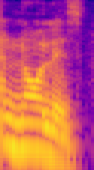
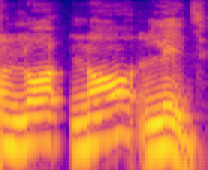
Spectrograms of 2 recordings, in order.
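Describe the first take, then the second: First: Said in the usual way. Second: नॉलेज said very slowly with a silent k, starting over after a false start; slow spelled-out demo. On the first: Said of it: "क्या पढ़ेंगे?". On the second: Shown as a demonstration. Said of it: "यानी किसको पढ़ेंगे?". (नॉलेज धीरे-धीरे, क के बिना बोलकर दिखाना)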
